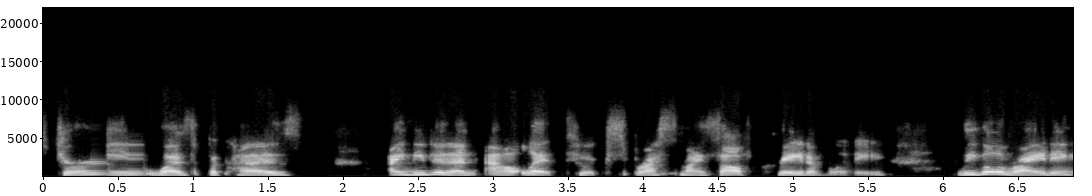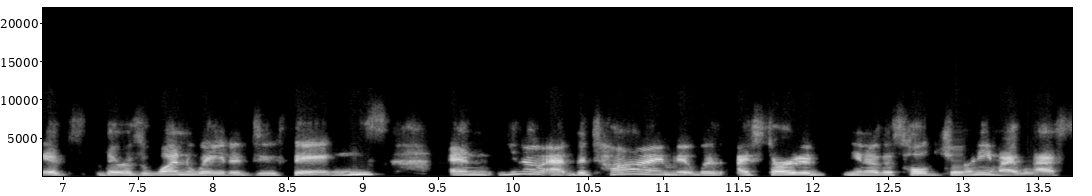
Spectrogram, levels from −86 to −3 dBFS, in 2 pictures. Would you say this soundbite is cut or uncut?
uncut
